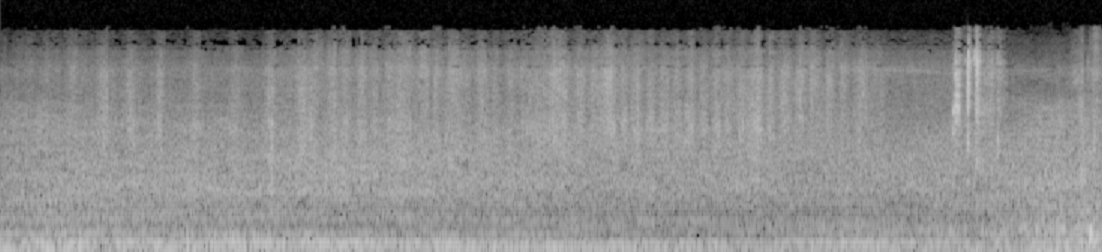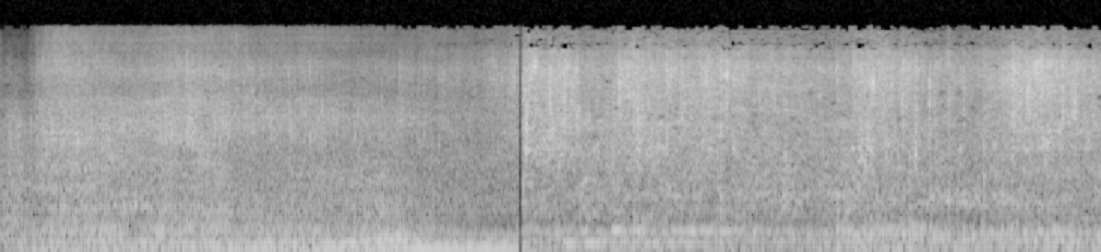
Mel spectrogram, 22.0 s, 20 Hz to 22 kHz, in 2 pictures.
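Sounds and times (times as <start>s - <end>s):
hands scrubbing lather into hair: 0.4s - 10.0s, 15.8s - 22.0s
shower head spraying water: 15.8s - 22.0s.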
